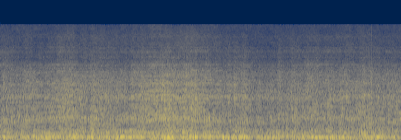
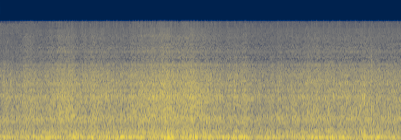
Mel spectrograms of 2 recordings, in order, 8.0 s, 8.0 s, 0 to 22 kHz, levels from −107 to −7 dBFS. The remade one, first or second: first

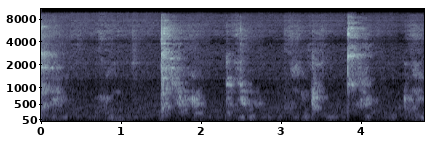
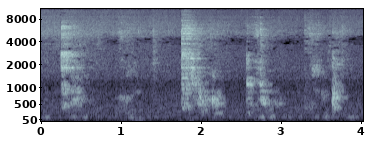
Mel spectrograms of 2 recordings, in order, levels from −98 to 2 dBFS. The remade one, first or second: first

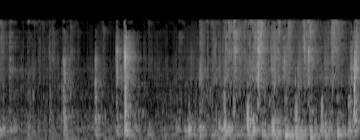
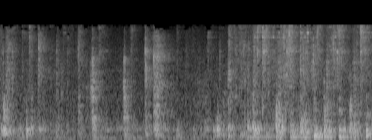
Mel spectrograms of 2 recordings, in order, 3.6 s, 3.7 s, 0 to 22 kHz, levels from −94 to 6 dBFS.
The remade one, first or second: first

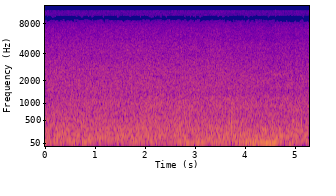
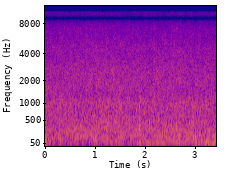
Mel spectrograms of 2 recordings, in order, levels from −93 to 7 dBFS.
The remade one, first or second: second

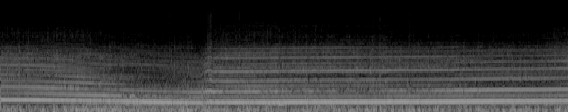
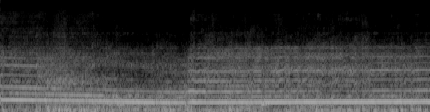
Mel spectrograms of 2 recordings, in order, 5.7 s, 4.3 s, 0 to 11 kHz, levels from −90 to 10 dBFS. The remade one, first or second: second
